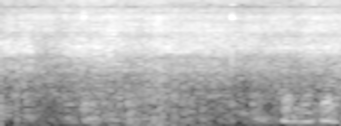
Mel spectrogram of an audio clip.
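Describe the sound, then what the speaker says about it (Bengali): Pointed gourd (potol) frying in a pan, giving a steady, loud, even sizzling hiss throughout with no breaks. "পটলটা ভাজা হচ্ছে"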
